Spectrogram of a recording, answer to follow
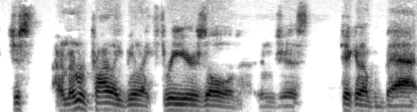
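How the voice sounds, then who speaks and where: Fairly even intonation from a man with an American accent, fairly low-pitched, at a moderate pace. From Pennsylvania, Reading. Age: 20s. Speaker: professional baseball player. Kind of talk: podcast interview. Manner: hesitant, many fillers.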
